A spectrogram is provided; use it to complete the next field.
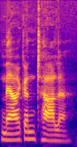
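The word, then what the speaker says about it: Mergenthaler: my Ludwig Bergen Taylor the th is not pronounced it's just magentale foreign watchmaker I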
